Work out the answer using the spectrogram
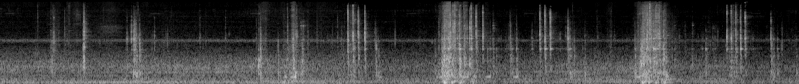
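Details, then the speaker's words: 1991 Honda CR250 two-stroke dirt bike kicked over with fuel and choke on: hard kick-through clunks and ratcheting, not a single pop or backfire; owner suspects flooding or no spark. "um it's either flooded out or it's not getting spark it sounds like cuz it's not even popping over backfiring nothing"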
